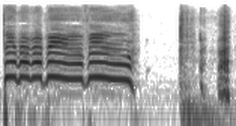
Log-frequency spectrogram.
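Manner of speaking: high, slow zapping pew noises; laser pew sounds. Acted. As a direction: fire off laser pews. Laser sound effect intro.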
